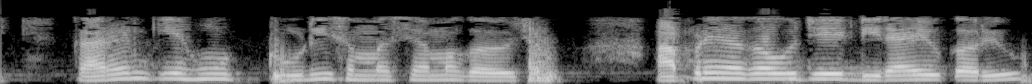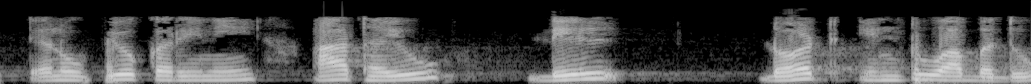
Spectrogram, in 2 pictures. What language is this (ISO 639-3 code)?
guj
